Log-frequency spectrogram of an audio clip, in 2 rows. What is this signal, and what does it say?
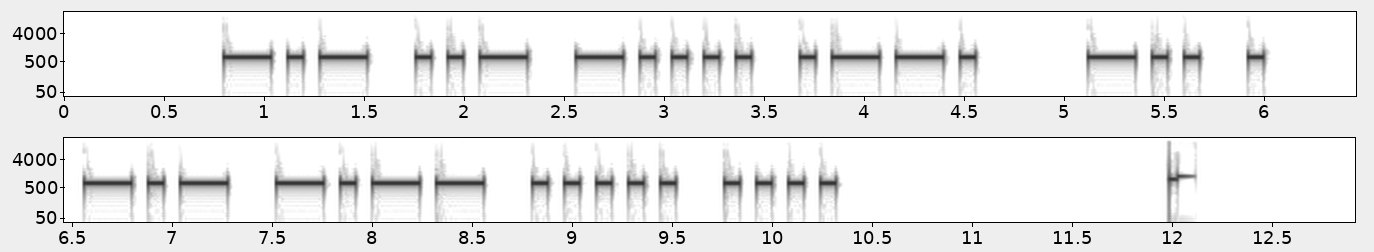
Morse code, heard as a keyed tone, about 15 wpm, 700 Hz. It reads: KU6P DE KY5H
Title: USA Callsign DE Callsign - 4 Characters - 15wpm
